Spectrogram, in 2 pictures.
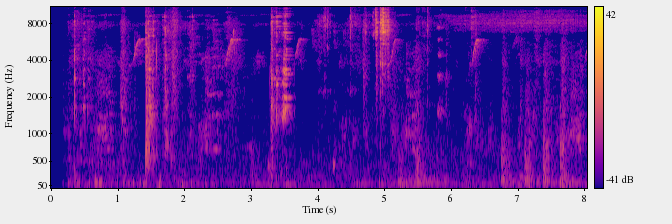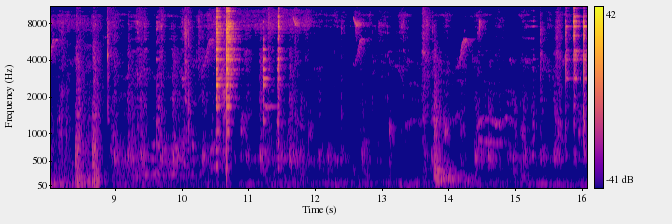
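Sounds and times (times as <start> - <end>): metal parts clinking: 3.3 - 5.2.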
